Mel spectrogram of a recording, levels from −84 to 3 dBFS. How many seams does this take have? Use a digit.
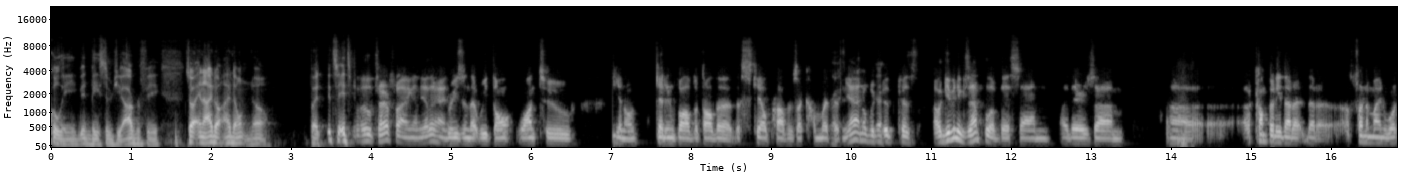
3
